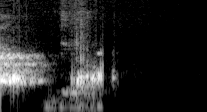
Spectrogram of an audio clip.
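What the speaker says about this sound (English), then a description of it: "Sorry, our dogs are barking." Dogs in a home bark in a brief burst of one or two muffled yips, fairly faint and distant, then silence.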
